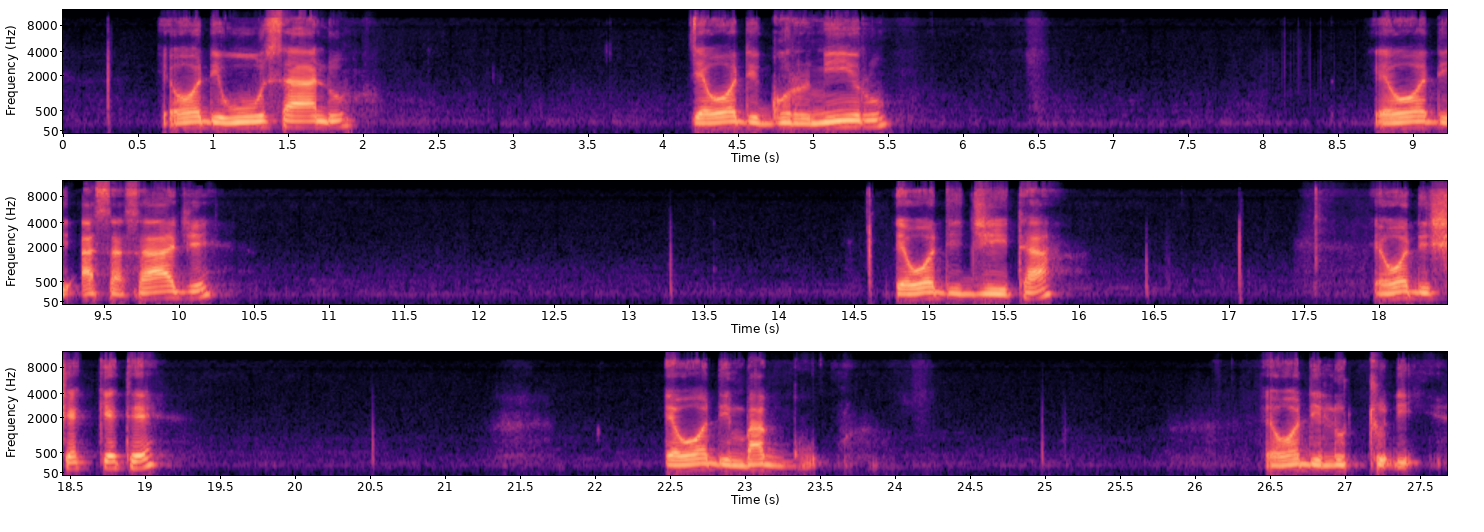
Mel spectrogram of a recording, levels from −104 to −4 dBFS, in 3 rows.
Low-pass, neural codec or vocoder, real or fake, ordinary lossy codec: 9.9 kHz; none; real; Opus, 16 kbps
